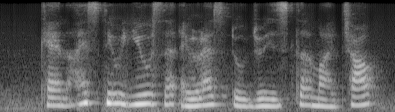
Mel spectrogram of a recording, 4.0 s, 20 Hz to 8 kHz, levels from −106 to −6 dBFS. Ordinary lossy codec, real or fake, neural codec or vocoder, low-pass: none; fake; codec, 16 kHz, 1 kbps, X-Codec, HuBERT features, trained on LibriSpeech; 7.2 kHz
